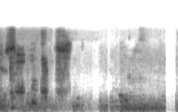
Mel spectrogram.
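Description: Indistinct voices over a video-call connection, with a short pause about a second in.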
